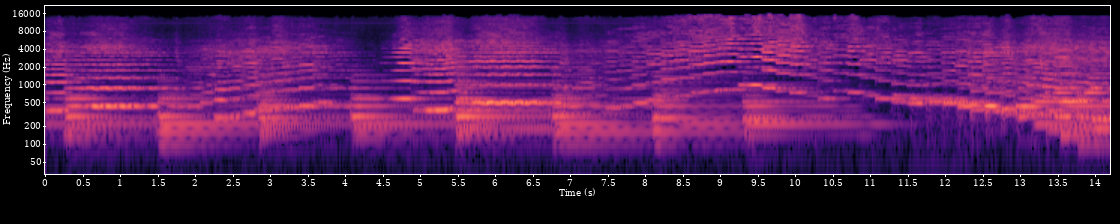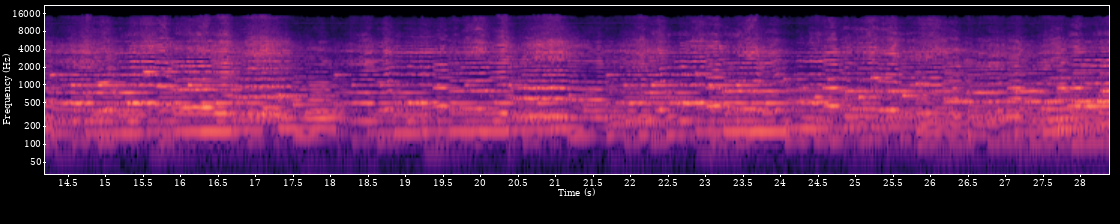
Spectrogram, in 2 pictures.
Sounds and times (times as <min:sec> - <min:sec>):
Violin, fiddle: 0:00.0 - 0:28.3.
